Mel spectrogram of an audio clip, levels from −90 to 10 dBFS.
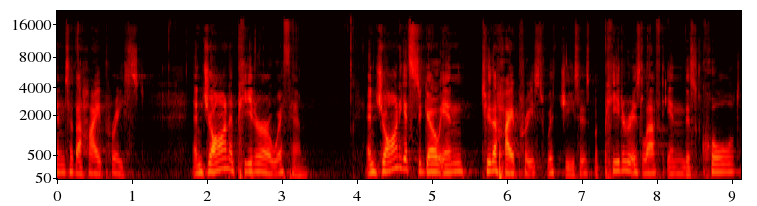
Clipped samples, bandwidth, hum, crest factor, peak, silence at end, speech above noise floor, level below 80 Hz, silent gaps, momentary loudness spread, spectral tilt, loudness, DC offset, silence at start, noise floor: under 0.1%; 18 kHz; none; 24 dB; -18 dBFS; 0 s; 35 dB; -68 dBFS; none; 13 LU; -4 dB/octave; -42 LUFS; under 0.1%; 0 s; -77 dBFS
